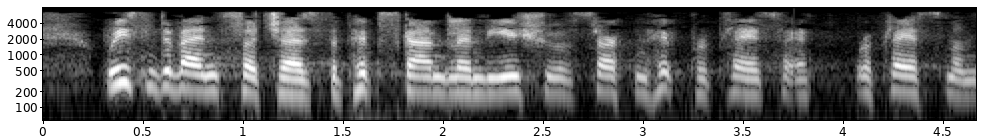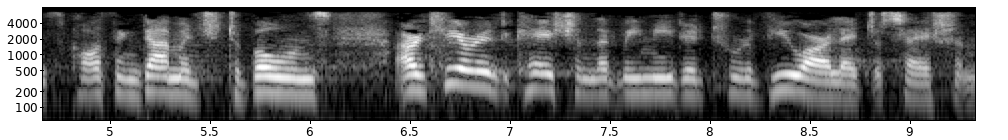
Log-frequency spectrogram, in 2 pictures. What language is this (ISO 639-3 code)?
eng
